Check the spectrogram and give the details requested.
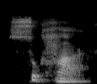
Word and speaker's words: Sychar: text is Sychar, and we pronounce it as Sychar, but the Greek word transliterated comes across same Sychar, but it is really pronounced Suhar, Suhar, Suhar, but there's a emphasis on the H.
